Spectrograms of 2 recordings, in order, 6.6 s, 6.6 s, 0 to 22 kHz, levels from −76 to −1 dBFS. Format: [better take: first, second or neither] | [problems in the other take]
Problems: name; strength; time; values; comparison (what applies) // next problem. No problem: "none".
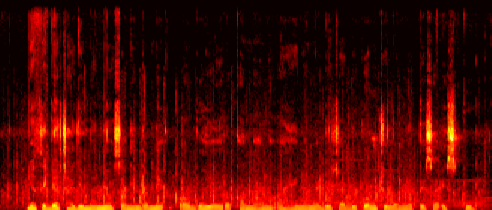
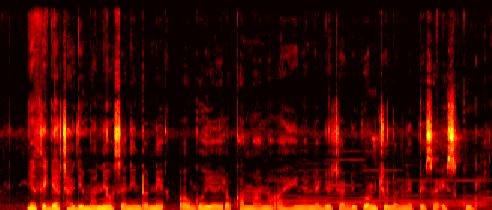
second | background sound (Applause); 16 dB below the speech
